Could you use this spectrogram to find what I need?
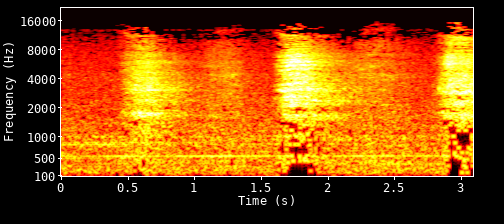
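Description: Three sharp, forceful exhales through the nose during a twisting breathwork exercise. Each is an airy hissing puff, evenly spaced, with quiet pauses between.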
